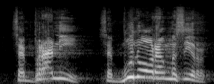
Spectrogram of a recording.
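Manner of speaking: loud, high-pitched bravado; bold boast. Acted. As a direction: declare courage with full confidence. Moses boasting with backing, acted. (sesumbar lantang)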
